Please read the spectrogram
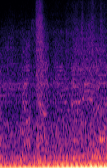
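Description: A steady low rumble, growing slowly louder.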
